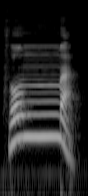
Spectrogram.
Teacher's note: the mim has a shadda so we will pronounce the mim with ghunna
